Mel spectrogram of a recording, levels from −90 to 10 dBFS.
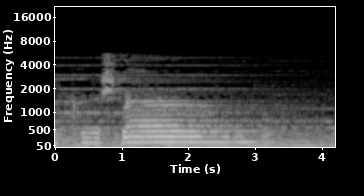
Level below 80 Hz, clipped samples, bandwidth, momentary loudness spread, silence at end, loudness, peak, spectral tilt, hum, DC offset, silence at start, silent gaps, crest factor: -32 dBFS; under 0.1%; 5.8 kHz; 15 LU; 0 s; -20 LUFS; -4 dBFS; -13 dB/octave; none; under 0.1%; 0 s; none; 16 dB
